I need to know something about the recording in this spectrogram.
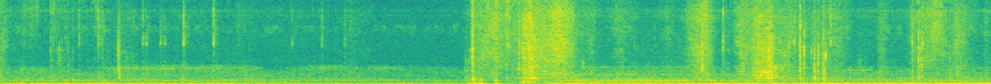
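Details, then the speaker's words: Nissan Rogue with newly replaced engine, road test over parking-lot bumps after the loose sway bar link (not tight against the strut), blamed for the front-end knocking, was found: low steady road rumble, a couple of soft thumps, no knock or clunk; noise gone. "Sounds pretty quiet to me."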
